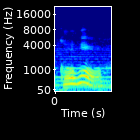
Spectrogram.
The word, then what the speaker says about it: gawa: Tapi itu udah bener-bener huruf gundul, dan bacanya dan penulisannya kalau dibikin dalam romaji itu gawa pakai a ya, G-A-W-A.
